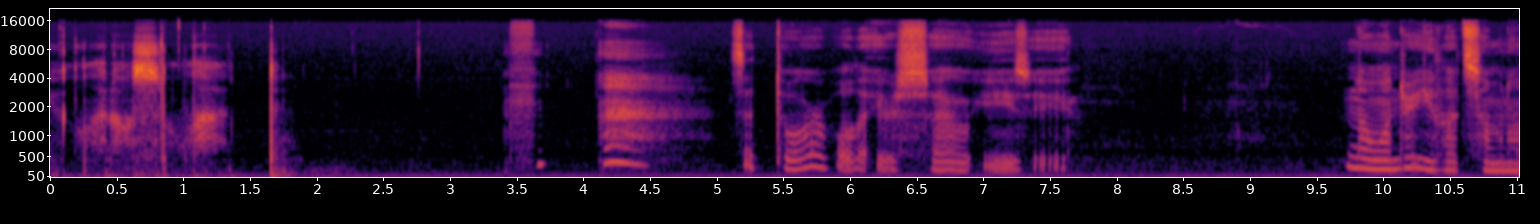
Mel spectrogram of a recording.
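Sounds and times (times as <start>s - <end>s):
woman laughing breathily: 3.4s - 4.9s.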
